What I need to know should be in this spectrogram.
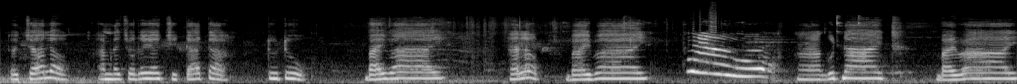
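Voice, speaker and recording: A woman's voice: sits high, fairly even intonation, slow, gravelly, pauses often, a little mellow, slight background noise. A woman talking affectionately to dogs in baby talk while filming them. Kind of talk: talking to neighborhood dogs on camera.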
